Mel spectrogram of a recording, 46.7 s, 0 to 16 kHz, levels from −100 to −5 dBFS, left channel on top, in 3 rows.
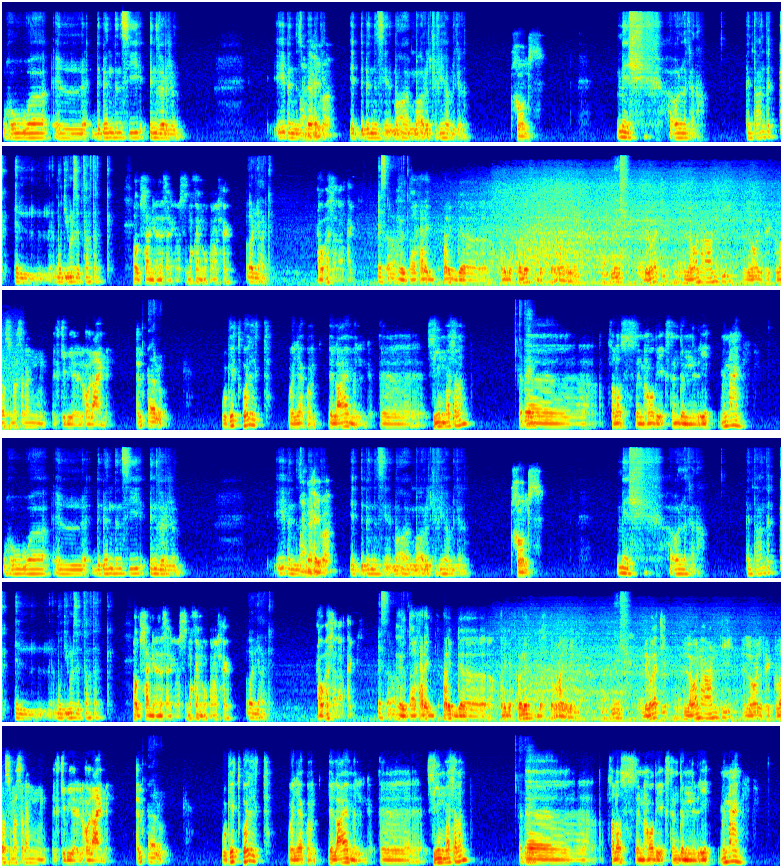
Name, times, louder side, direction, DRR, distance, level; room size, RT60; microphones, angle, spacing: voice 1, 0.0-3.5 5.5-6.5 7.0-9.3 12.3-14.0 14.9-15.4 15.8-17.5 20.5-20.9 23.1-23.6 27.7-28.1 34.1-34.4 41.5-41.8, left 1 dB, 45° left, 1.7 m, -29 dB
voice 2, 5.9-6.5 10.2-10.8 18.2-20.1 21.9-22.6 23.4-27.1 28.4-28.9 29.2-33.3 33.8-34.0 35.6-36.5 36.9-37.4 37.7-40.5 41.6-43.0 43.3-45.3 45.5-46.0, right 3 dB, 55° right, 0.7 m, -26 dB
sound 1, 20.9-31.6, left 2 dB, 85° left, 1.2 m, -37 dB
12.0 x 4.4 x 3.1 m
head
